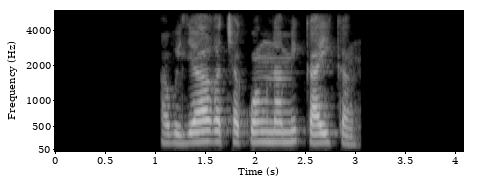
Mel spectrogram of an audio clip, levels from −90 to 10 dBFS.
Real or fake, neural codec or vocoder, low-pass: real; none; 5.4 kHz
